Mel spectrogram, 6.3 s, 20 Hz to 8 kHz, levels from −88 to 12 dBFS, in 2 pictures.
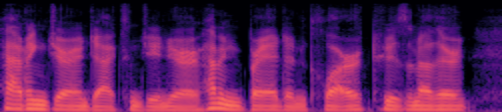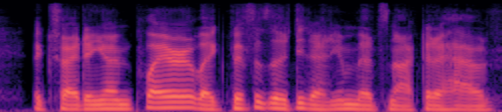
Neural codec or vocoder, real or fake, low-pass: autoencoder, 22.05 kHz, a latent of 192 numbers a frame, VITS, trained on many speakers; fake; 7.2 kHz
